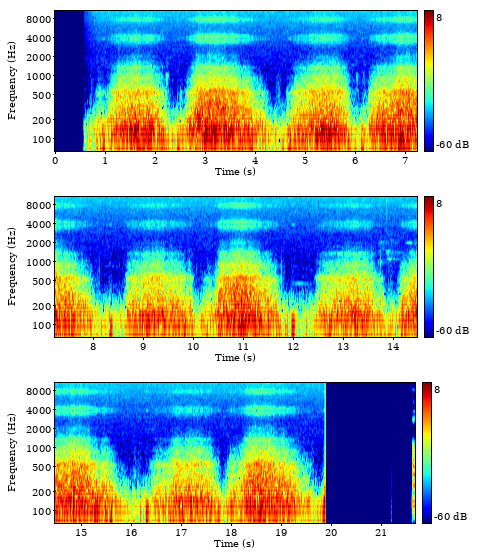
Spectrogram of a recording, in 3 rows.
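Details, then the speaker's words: Laryngotracheal (bronchial) breathing on lung auscultation with a stethoscope: loud, coarse, high-pitched harsh "kh"-like sound with expiration prominent, inspiration-to-expiration ratio about 1:2–3. "бронхиальное дыхание слышится как грубый и высокий тембр напоминающие звук х с преобладанием вы духа примерно на вдох приходится один она выдох 3-2 давайте послушаем как звучит ларинготрахеит дыхание"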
